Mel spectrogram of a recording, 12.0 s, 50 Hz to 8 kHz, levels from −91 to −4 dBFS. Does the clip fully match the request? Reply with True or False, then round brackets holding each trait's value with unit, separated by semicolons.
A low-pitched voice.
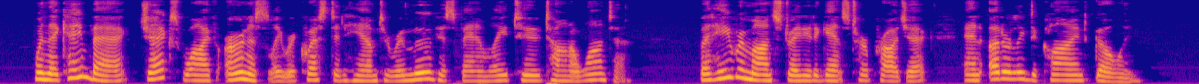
False (190 Hz)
